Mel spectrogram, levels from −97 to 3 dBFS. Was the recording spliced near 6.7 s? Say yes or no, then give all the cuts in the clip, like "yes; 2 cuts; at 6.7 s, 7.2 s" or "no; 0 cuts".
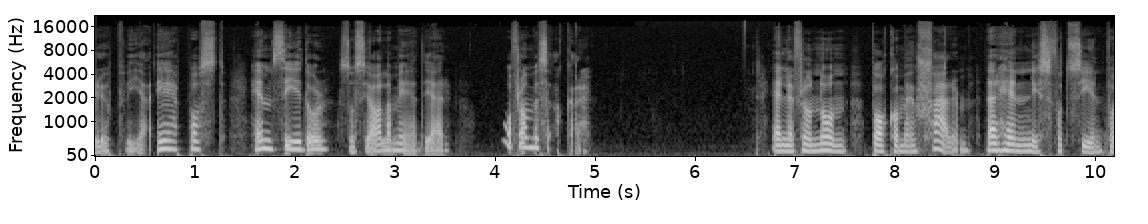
yes; 3 cuts; at 1.4 s, 6.7 s, 8.8 s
